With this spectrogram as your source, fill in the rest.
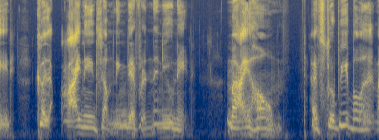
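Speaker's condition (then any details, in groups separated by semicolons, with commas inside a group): Cerebral palsy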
